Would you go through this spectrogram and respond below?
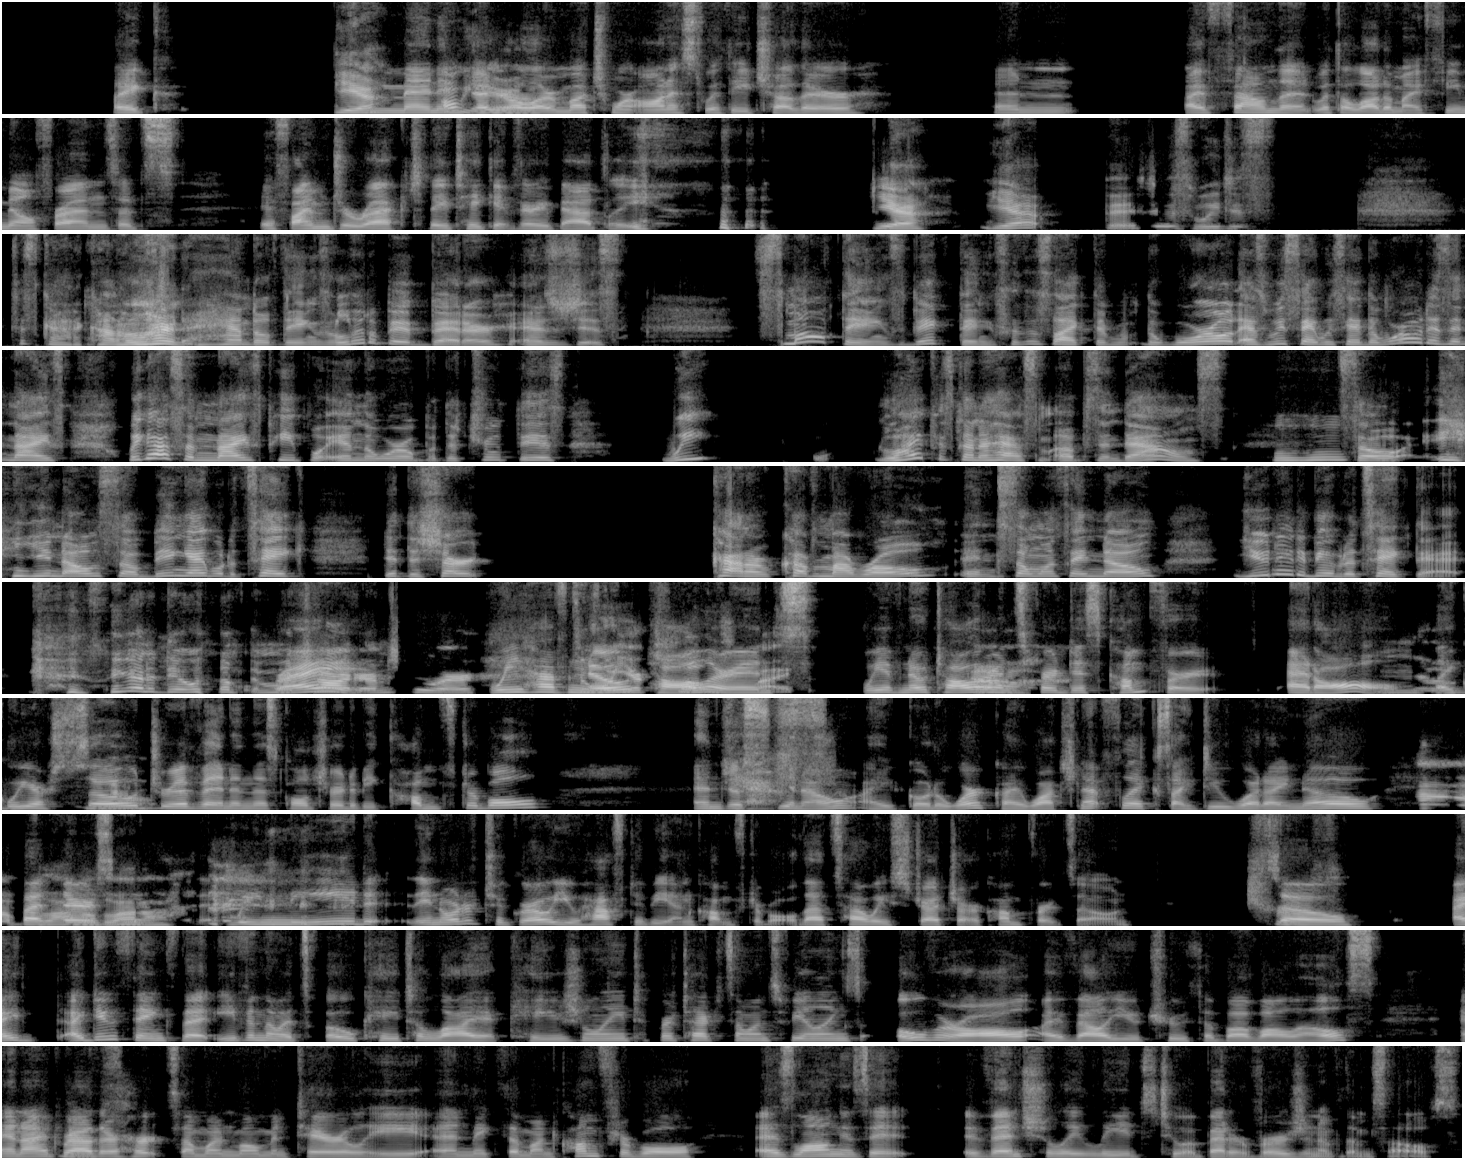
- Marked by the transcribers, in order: laughing while speaking: "badly"; chuckle; laughing while speaking: "kinda learn"; other background noise; laughing while speaking: "y you"; chuckle; laughing while speaking: "with something"; chuckle
- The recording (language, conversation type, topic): English, unstructured, Can being honest sometimes do more harm than good in relationships?
- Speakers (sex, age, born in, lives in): female, 35-39, United States, United States; female, 40-44, Germany, United States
